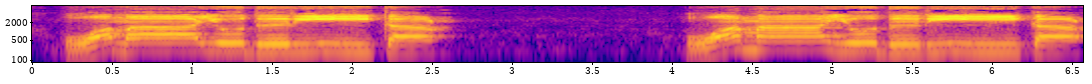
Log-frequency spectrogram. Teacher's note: میم کو لمبا کریں گے، الف مدہ ہے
